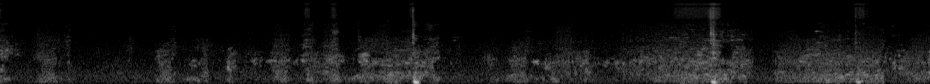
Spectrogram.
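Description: The speech keeps sinking and breaking up in patches: from 0.04 to 0.39 s it dips by about 15 dB, then by about 10 dB across 0.57 to 3.25 s, 3.41 to 3.8 s, 4.23 to 5.56 s, 5.72 to 6.4 s, 7.25 to 7.8 s and 8.85 to 9.1 s. This is speech suppressed in double talk, likely from an echo canceller that, with both ends talking together, mistook the near talker for loudspeaker echo and attenuated it.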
